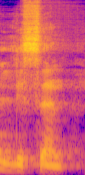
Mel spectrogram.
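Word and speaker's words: listen: इस वर्ड के साथ फिर इधर है लिसन तो आपका इधर टी साइलेंट कर दिया गया है तो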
